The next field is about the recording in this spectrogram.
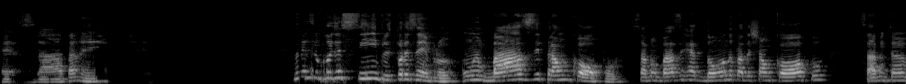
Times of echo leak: none

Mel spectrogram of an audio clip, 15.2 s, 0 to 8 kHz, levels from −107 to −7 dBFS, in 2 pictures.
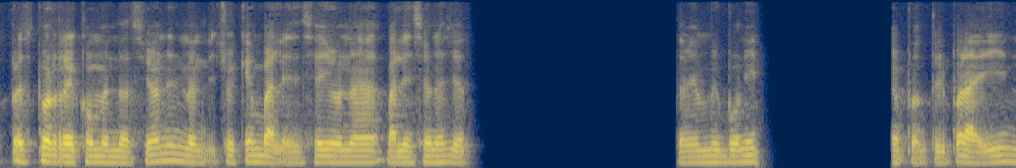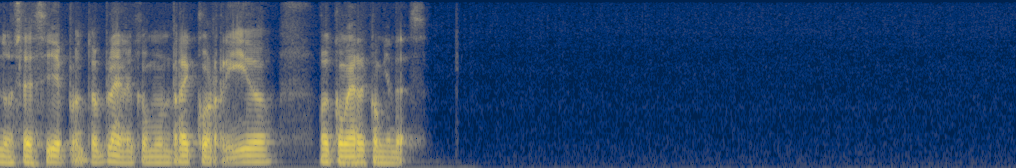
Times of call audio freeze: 3.52-5.10

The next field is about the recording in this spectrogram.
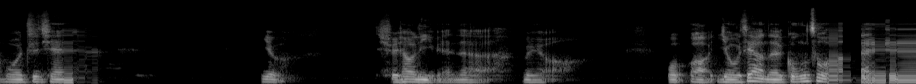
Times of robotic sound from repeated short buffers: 0.65-1.00, 8.28-9.16

